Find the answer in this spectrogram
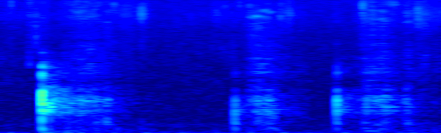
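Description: Kitchen knife chopping boiled egg white on a wooden cutting board: several sharp, irregular knocks of the blade on the board, the loudest just after the start.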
